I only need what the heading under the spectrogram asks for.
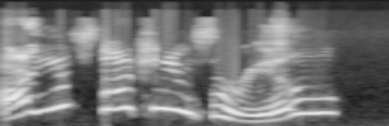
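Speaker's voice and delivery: high, slow, drawn-out exasperated disbelief. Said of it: "you really just wanna be like".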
